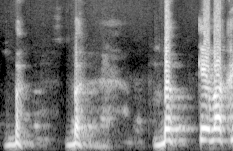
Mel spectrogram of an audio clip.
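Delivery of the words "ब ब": ब said low and soft, with no puff of air; the deliberately wrong ब, dropped low and quiet; wrong unaspirated sound. Shown as a demonstration. Teacher showing students the wrong, unaspirated ब. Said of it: "दूसरा sound अगर mispronounce करूंगा".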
